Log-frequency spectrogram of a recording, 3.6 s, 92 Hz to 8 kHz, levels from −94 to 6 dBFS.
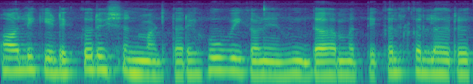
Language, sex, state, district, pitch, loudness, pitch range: Kannada, female, Karnataka, Dakshina Kannada, 165 Hz, -16 LUFS, 155-185 Hz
